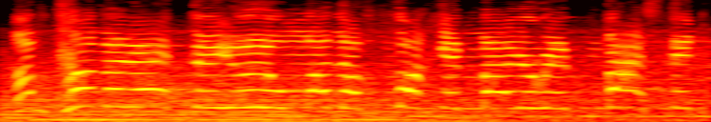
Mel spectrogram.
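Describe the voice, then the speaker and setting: A man's voice: very high-pitched, completely flat delivery, moderate pace, heavy background noise. An actor playing a vengeful mob boss and father in a video game, bellowing threats. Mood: enraged. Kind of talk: video game cutscene acting. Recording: loud music over the voice.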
